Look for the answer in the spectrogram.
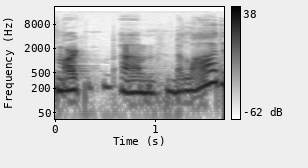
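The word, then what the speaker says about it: Mark Millar: I don't know if it's Mark Millad. Is that how you say his name? – Yes.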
